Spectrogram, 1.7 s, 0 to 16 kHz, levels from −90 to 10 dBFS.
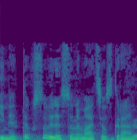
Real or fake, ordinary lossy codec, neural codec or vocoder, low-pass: real; MP3, 48 kbps; none; 14.4 kHz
